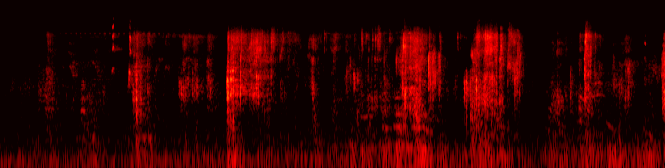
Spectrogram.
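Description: Faint, irregular rustling and scuffing noises in short bursts, with no voice or pitch.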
